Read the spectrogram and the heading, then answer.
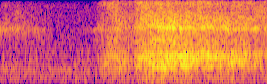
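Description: A person drawing a deep breath in: a faint, airy inhale swells after a quiet moment and holds steady to the end, with no talking.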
